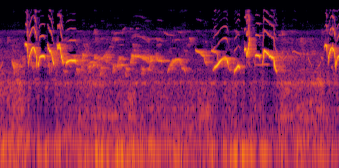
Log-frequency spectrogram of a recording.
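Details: Oriental magpie-robin singing for a training lure, with tit-like imitation: fast series of sharp looping whistles, softer warbled twitters between, then another burst of bright notes and a final whistle.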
